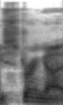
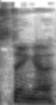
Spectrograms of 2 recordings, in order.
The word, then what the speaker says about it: Stinga: I think I either mispronounced it or someone called me Stringa instead of Stinga, and it was actually originally a joke.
